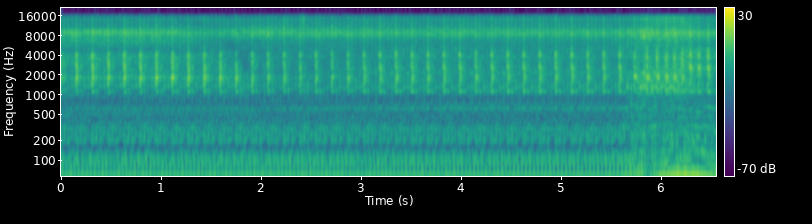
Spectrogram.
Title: Nissan Urvan Estate ZD30 E25 rough idle and white smoke loss compression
